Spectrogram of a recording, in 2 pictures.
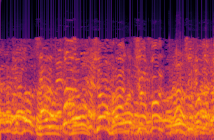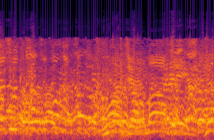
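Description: Many voices speaking over one another at once, a dense babble of overlapping words in which none stands out clearly.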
